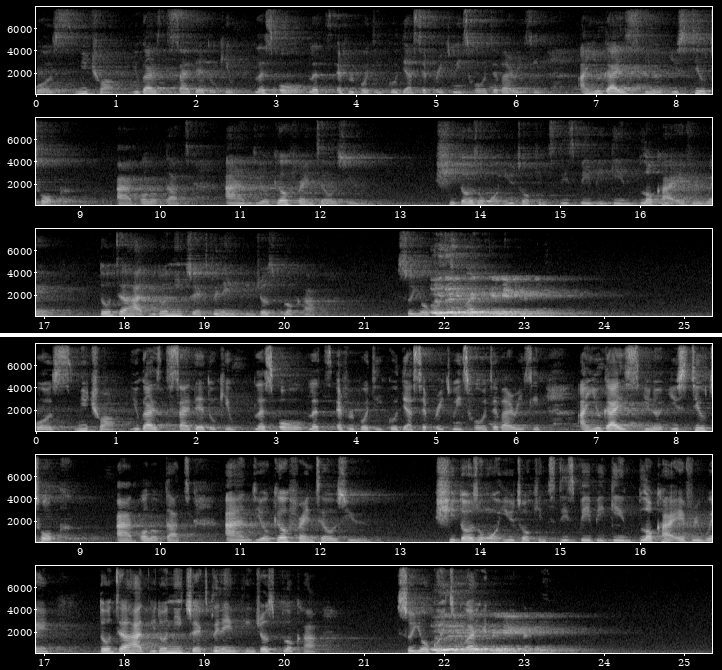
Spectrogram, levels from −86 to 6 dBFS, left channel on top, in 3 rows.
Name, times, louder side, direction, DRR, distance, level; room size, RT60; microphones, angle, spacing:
voice 1, 0.0-8.9 9.5-12.6 13.5-17.1 17.7-20.4 21.4-22.5, right 5 dB, 60° right, 13 dB, 0.6 m, -28 dB
voice 2, 21.8-23.3, equal, 35° left, 0 dB, 4.5 m, -20 dB
20.5 x 20.0 x 7.3 m, 2.1 s
head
